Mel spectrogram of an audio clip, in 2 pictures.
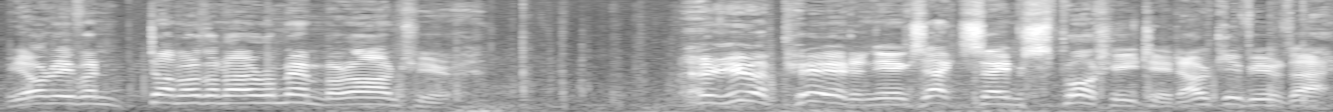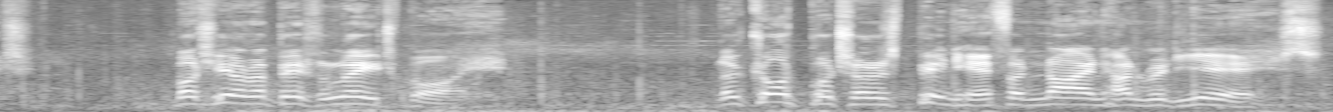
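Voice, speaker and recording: A man's voice: high-pitched, expressive, unhurried, background noise. A man playing a boisterous, blunt warrior god in a comic-book drama, with a theatrical, mocking delivery. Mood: scornful, grave. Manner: theatrical, blustering.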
